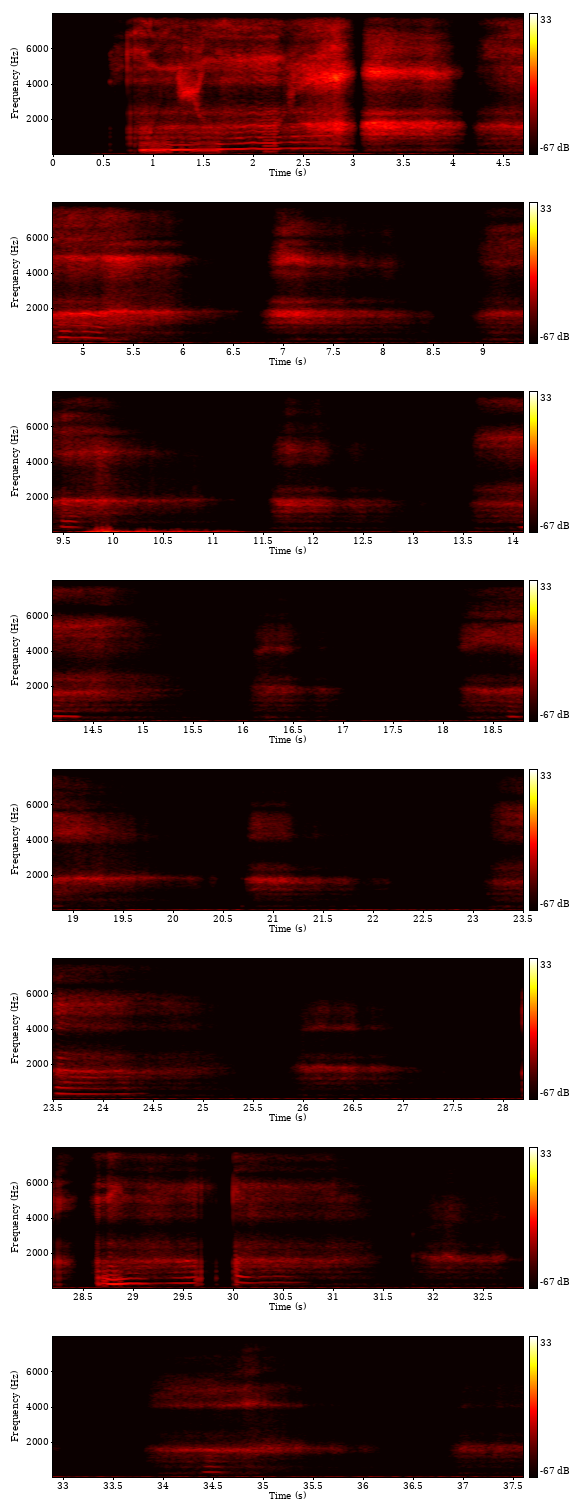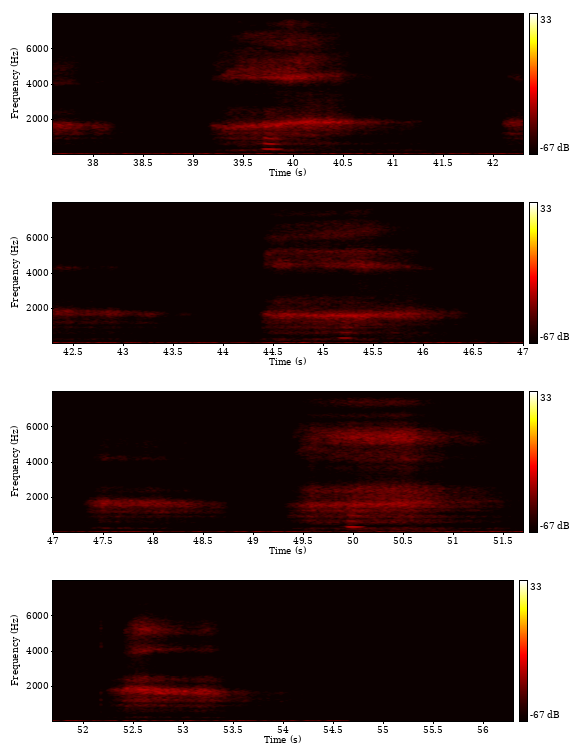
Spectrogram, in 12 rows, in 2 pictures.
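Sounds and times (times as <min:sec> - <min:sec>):
woman breathing calmly in sleep beside her boyfriend: 0:00.8 - 0:13.0, 0:13.6 - 0:15.4, 0:16.1 - 0:17.1, 0:18.2 - 0:22.0, 0:25.9 - 0:27.2, 0:28.2 - 0:33.0, 0:33.8 - 0:36.2, 0:36.9 - 0:38.4, 0:39.2 - 0:41.4, 0:42.1 - 0:43.6, 0:44.4 - 0:46.5, 0:47.3 - 0:53.9.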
